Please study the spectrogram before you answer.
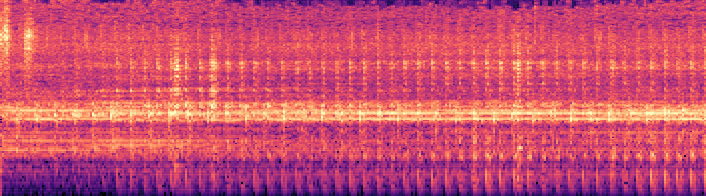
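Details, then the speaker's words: Guitar amp cranked through a wah pedal in home studio: rapid rhythmic buzzy ticking with a thin high tone, louder as the pedal nears the Wi-Fi unit; Wi-Fi interference. "you hear this attack attack attack attack rhythmical clicking sound it goes through the wah pedal now so it's less noticeable in this position but this is how you can hear it so that's the wi-fi unit if i bring the pedal closer you can hear really loud noise"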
